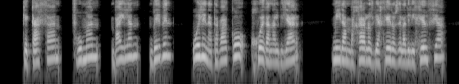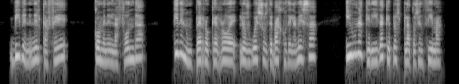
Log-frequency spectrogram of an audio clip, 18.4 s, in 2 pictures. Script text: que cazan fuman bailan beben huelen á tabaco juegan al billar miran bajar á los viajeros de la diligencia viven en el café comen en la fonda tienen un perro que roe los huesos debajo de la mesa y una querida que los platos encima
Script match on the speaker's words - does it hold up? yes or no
yes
